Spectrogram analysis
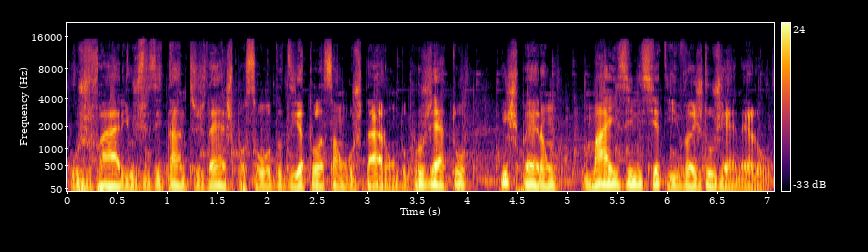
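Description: A man reporter reading a scripted news voice-over in a measured, formal way. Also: low-pitched, over music.

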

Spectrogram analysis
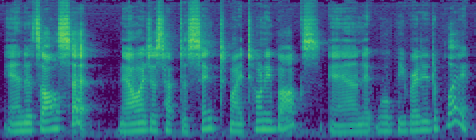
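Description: A product reviewer with a notably low-pitched voice speaks briskly and expressively while demonstrating a product. Her delivery is casual and conversational, with each step explained along the way.

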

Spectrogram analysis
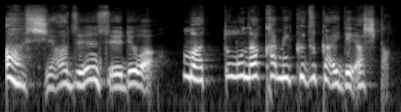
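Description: In this period-fiction audiobook, the female reader plays a shy, self-effacing male ghost, formerly a dealer in wastepaper, using polite, plaintive speech of old Edo commoners. Her voice is a little high, very animated, slightly rough, and moderately paced.

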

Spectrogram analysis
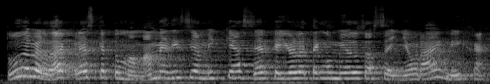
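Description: A woman's voice: sits high, brisk, close to an everyday voice. A woman playing a cocky, boastful macho man who flirts and calls everyone "mija" in a comedy sketch. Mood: swaggering.

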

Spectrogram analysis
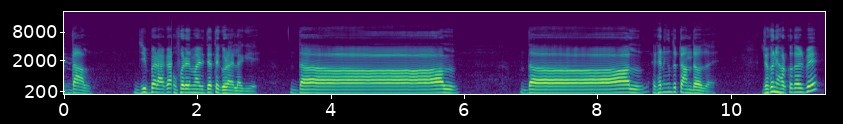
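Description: A man teaching letter pronunciation, briskly drilling syllables over and over. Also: a little high. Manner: brisk drilling, repeats syllables slowly then quickly. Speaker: Quran recitation teacher. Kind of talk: pronunciation lesson.

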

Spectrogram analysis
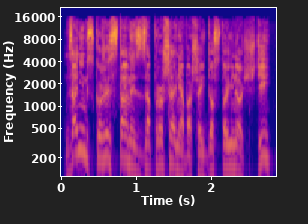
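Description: A man's voice: fairly high pitch, big pitch swings, a little fast, a bit bright, husky, dry recording, studio quality, pitched above the performer's own voice, full character voice. A man voicing a stern, dutiful knight captain speaking firmly and formally in an audiobook. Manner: firm, emphatic formal speech. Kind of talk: audiobook character voice.

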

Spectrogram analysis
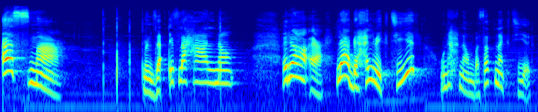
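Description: A woman with a Lebanese Arabic accent, teaching children the letter dal through a clapping game and drawing out each test word slowly. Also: mid-range voice. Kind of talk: children's lesson, leading a listening game.

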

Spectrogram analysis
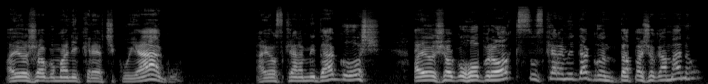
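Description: A man's voice: high-pitched, animated, a little fast, a bit bright, dry recording. Sarcastic swearing man streamer. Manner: irritated, sarcastic ranting with heavy swearing. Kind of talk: casual live-stream chat.

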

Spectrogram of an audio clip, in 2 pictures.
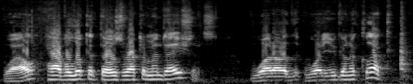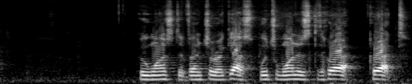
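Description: A middle-aged American man giving an informal lecture with a software demonstration, thinking aloud and asking rhetorical questions. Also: medium pitch, normal speed. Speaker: instructor presenting clinical simulations. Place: indoor classroom at a lectern.

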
